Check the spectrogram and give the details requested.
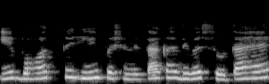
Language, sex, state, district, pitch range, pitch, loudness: Hindi, female, Uttar Pradesh, Varanasi, 255-295 Hz, 280 Hz, -16 LUFS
